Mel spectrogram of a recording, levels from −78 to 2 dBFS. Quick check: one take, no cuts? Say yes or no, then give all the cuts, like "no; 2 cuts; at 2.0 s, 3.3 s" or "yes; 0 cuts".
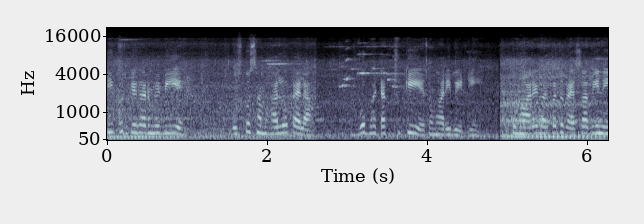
no; 1 cut; at 4.9 s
